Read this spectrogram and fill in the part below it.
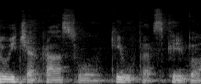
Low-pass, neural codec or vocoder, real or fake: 14.4 kHz; codec, 44.1 kHz, 3.4 kbps, Pupu-Codec; fake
